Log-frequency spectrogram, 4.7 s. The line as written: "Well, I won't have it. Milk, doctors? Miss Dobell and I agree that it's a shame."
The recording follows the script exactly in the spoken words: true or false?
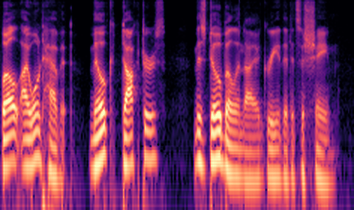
true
